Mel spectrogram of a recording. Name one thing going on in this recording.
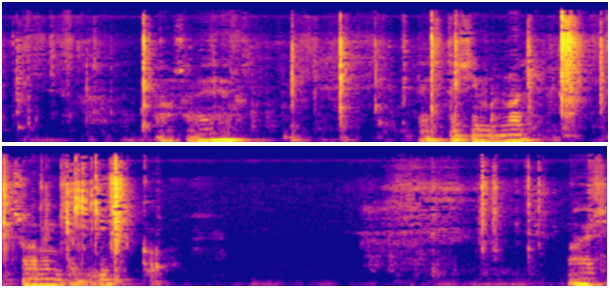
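A plastic case clicks and rattles as it opens and shuts.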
